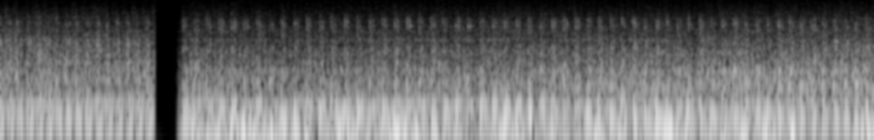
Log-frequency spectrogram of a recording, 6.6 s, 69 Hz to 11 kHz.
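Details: Caterpillar D8 2U crawler main engine running just after its first start, revived after work on its pilot (pony) motor: deep, steady chug with an even beat, no knocks or misses; motor sounds fantastic, normal running.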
